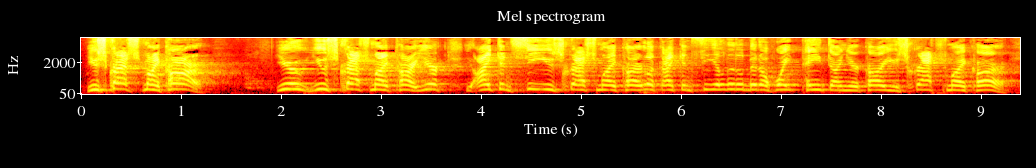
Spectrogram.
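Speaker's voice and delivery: high-pitched retold accusation, insistent; mock yelling. Lady runs up to wife over a scratched car, mock yelling. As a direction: act out an outraged car owner yelling. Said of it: "this yelling match".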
